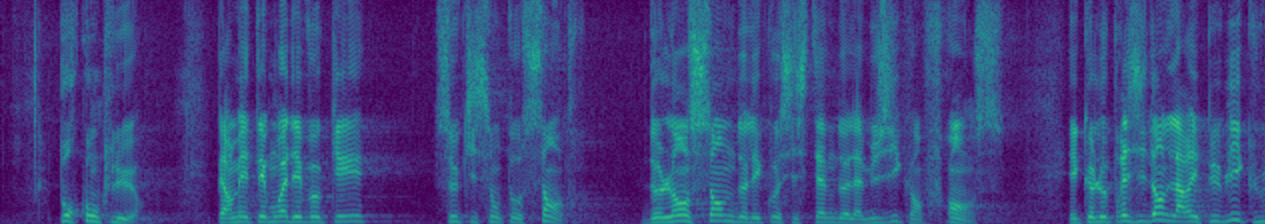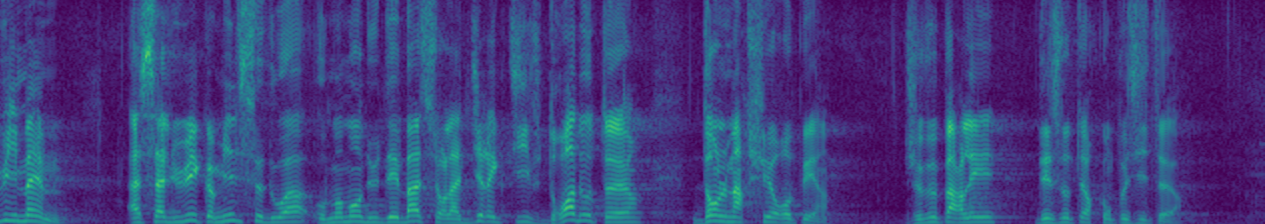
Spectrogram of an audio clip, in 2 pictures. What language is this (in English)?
French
